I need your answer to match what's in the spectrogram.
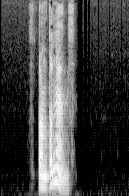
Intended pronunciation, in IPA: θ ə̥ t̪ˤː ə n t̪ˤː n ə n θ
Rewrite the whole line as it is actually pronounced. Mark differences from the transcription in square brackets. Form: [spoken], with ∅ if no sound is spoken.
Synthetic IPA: θ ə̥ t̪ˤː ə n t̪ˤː n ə [m] θ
